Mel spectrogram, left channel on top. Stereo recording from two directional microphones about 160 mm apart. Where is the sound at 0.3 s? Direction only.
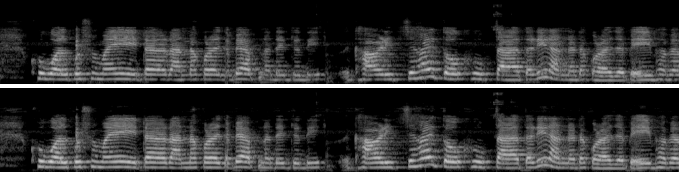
70° right (ahead or behind).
